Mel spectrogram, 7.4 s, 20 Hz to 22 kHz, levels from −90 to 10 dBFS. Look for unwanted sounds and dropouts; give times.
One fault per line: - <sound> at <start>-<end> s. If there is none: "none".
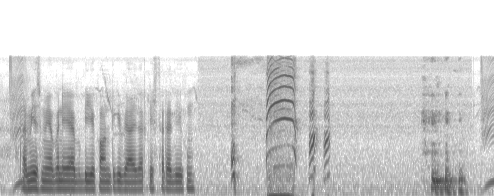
- laugh at 3.5-5.0 s
- laugh at 6.3-7.1 s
